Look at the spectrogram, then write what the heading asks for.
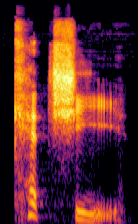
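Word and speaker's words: Cait Sith: Also, the name Kate Sith is taken from traditional Celtic folklore and is traditionally pronounced Ketchi.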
